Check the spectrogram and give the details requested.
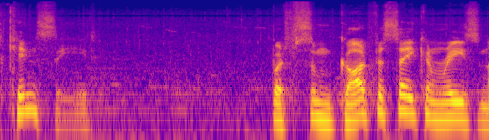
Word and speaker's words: Kynseed: the game um because obviously what it means is like kin like family and it's the family it's kin seed but they've they've spelled it with a Y just click gives it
